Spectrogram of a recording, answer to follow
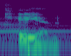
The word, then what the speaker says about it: Kyan: just I think that he pronounces it Kayan with that like longer A.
